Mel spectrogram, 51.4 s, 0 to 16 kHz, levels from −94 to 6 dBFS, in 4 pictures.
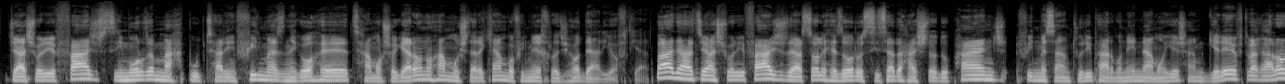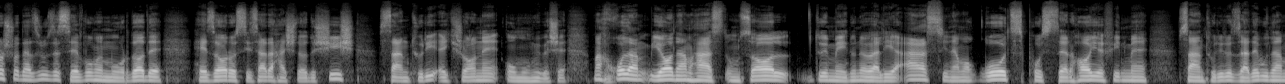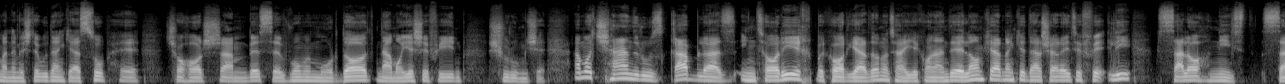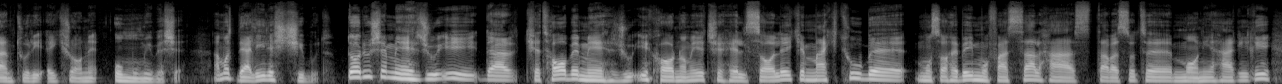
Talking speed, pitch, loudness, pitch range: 140 wpm, 120 Hz, -25 LUFS, 105-135 Hz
